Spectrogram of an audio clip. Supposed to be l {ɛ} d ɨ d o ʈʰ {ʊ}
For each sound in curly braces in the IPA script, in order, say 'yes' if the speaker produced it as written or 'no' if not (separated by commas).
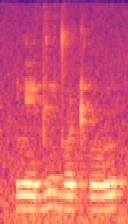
no, yes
